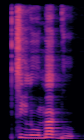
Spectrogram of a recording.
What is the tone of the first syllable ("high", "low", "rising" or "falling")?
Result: low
